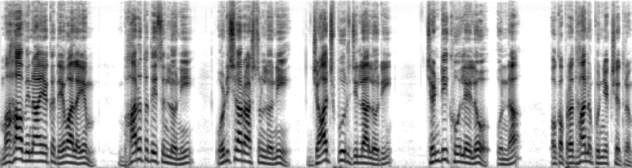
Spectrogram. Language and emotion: Telugu, neutral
